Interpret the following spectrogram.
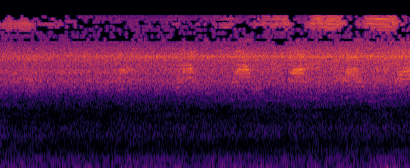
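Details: Cicadas in Yongsan Family Park's bamboo grove on a summer day: a steady high buzz with soft rhythmic pulses roughly every half second, over quiet low background noise.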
